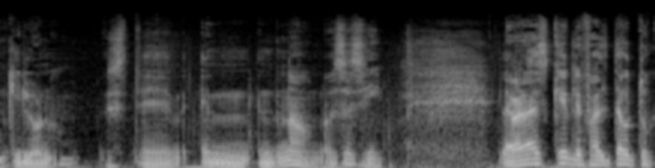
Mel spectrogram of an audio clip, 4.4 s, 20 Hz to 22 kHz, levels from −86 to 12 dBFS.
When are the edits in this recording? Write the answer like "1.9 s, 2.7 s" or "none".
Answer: 1.8 s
